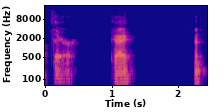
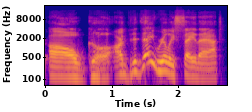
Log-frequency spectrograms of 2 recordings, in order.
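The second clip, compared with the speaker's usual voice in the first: exasperated disbelief; 3 semitones higher, 11 dB louder, slower than usual. Real, not acted. Reacting to Texas update.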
